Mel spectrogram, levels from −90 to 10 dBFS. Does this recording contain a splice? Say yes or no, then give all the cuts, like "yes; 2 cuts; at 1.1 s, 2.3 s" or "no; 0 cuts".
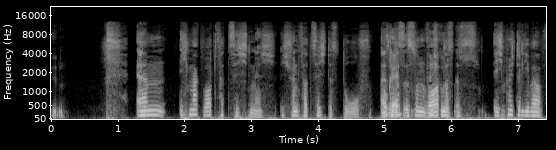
yes; 2 cuts; at 2.2 s, 6.0 s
